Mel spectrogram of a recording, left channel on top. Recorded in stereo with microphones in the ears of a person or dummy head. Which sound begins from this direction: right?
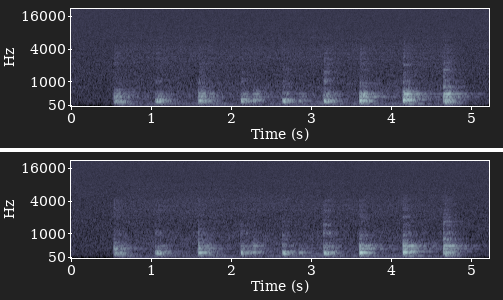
Footsteps, at 0.5 s.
